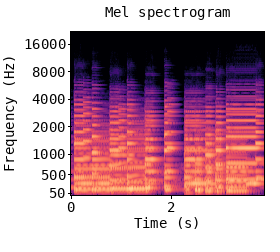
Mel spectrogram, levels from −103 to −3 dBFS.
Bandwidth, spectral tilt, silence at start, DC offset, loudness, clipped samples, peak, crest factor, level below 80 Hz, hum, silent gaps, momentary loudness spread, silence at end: 6.4 kHz; -8 dB/octave; 0 s; under 0.1%; -18 LUFS; under 0.1%; -6 dBFS; 12 dB; -50 dBFS; none; none; 5 LU; 0 s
